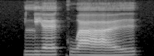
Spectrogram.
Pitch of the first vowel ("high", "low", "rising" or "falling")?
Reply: rising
